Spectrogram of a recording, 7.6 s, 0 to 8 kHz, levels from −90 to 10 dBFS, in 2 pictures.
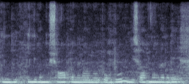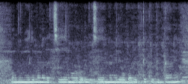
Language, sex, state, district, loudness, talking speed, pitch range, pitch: Kannada, female, Karnataka, Bijapur, -12 LUFS, 95 wpm, 210-220 Hz, 215 Hz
